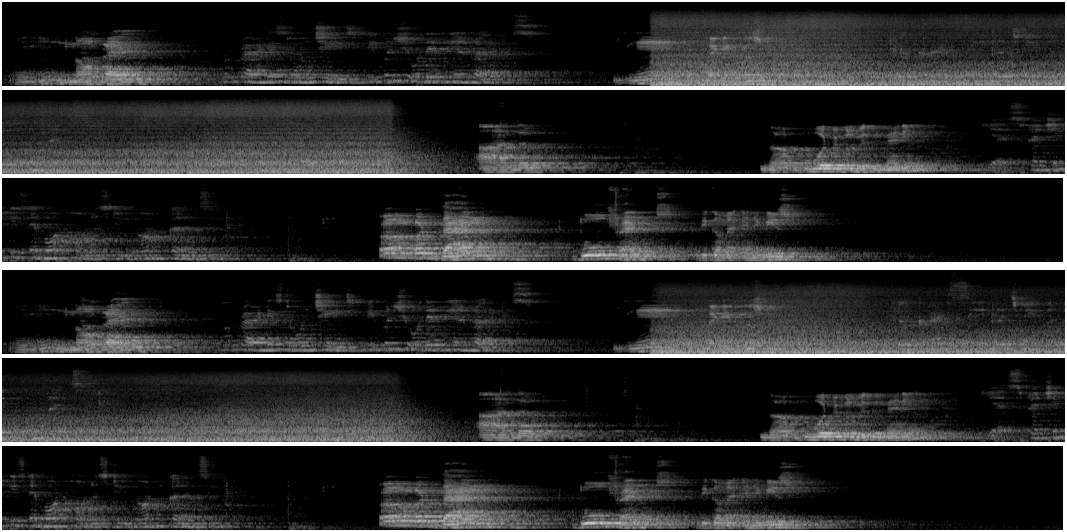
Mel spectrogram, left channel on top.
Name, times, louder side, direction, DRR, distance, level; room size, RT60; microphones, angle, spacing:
voice 1, 0.1-1.2 6.1-7.9 15.4-16.1 18.2-19.9 25.0-26.4 26.9-29.3, left 1 dB, 10° left, 0 dB, 1.7 m, -28 dB
voice 2, 0.7-1.4 2.2-5.3 8.9-11.7 16.5-16.6 16.8-17.4 19.7-19.8 20.4-23.6 24.1-24.2, right 1 dB, 30° right, -1 dB, 2.6 m, -40 dB
sound 1, 6.5-14.6, left 1 dB, 80° left, 2.3 m, -31 dB
13.0 x 8.5 x 8.9 m, 2.3 s
head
